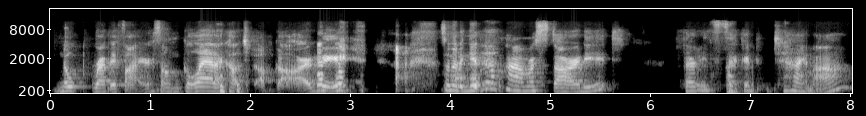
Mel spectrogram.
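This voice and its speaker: A woman hosting a web interview show on a video call, bubbly and quick to laugh. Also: mid-range voice, gravelly, bright, forceful tone. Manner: bubbly, laughs often, repeats "very nice". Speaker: host.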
